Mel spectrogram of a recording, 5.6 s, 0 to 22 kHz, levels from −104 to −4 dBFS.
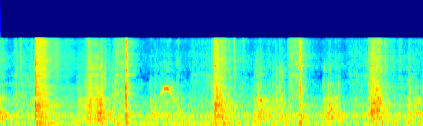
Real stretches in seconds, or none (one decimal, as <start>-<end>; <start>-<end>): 0.0-0.5; 1.3-5.6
